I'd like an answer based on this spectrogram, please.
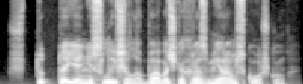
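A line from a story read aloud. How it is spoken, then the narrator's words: Grumbling. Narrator (Russian): проворчал я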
